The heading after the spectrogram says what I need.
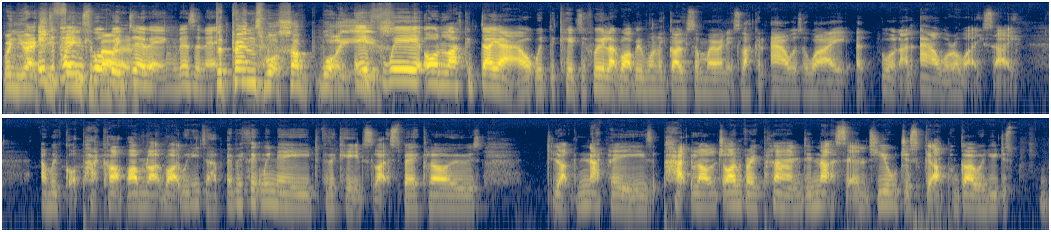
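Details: Adult woman speaking; Normal speech.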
